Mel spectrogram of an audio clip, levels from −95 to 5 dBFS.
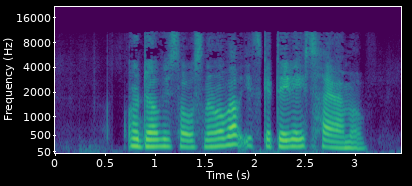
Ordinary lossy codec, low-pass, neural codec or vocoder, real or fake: MP3, 48 kbps; 10.8 kHz; codec, 16 kHz in and 24 kHz out, 0.4 kbps, LongCat-Audio-Codec, four codebook decoder; fake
